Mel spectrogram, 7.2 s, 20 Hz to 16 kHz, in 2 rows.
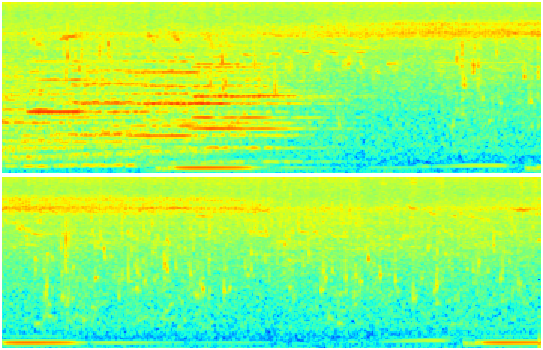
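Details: Eurasian bittern in the Belarusian Poozerye (northern Belarus), between the Svolna and Nishcha rivers: a male's bull-like mating boom from flooded reed beds. Three deep, hollow, foghorn-like booms come about every 2.5 seconds, each led by a short rising intake note, over faint music.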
